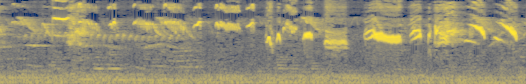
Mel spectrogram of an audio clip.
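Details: Oriental white-eye singing energetically in ngalas style, a lure meant to provoke other white-eyes into open-beaked singing and full repertoire: bursts of high, thin chirps and rapid twittering phrases with short pauses between them.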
